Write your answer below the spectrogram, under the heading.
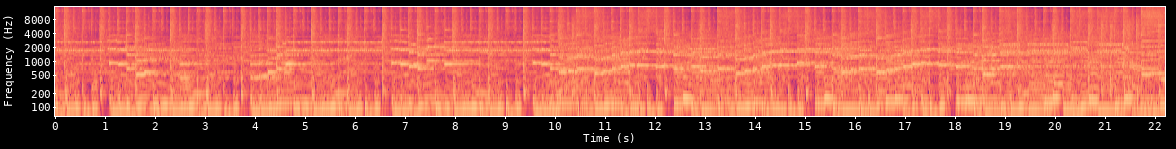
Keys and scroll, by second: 0.1 ctrl+-, 2.3 ctrl+-, 7.4 ctrl+-, 14.3 ctrl+-, 17.2 typing.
